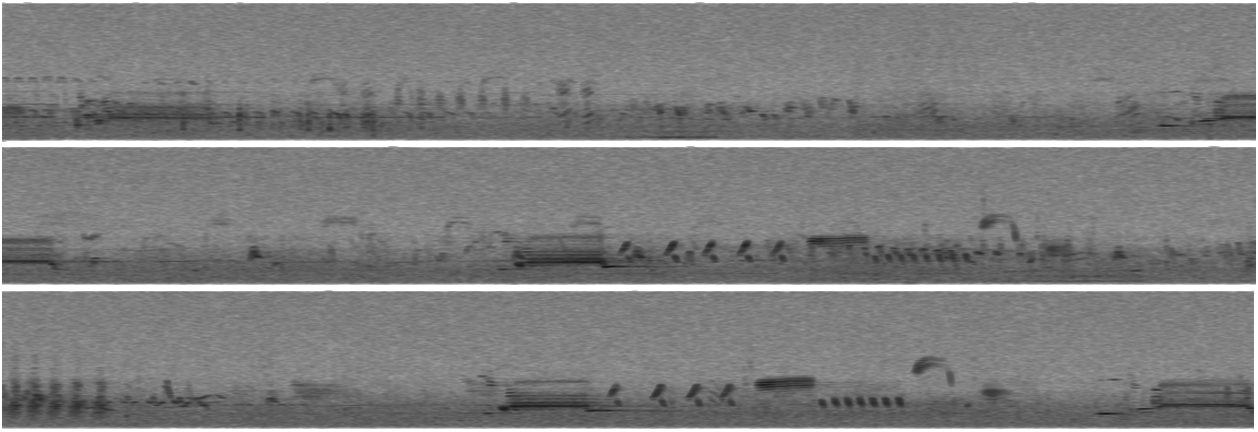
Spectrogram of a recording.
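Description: A songbird singing short trilled phrases again and again, every few seconds, over a steady background noise.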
